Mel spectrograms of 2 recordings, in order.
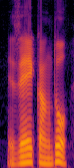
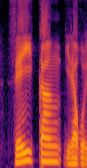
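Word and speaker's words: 税関: 그래서 아까 발음도 사츠에이라고 발음을 하시는 경우 굉장히 많이 있고 세관이라는 뜻의 제이깡도 제이깡이라고 읽으시는 분들을 굉장히 많이 봐요. 입술에 힘을 주는 게 아니라 입모양을 유지시키려고 노력을 해주셔야 됩니다. 제이깡, 사츠에 이런 식으로 연습을 해주셔야 되는 단어들이고요.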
